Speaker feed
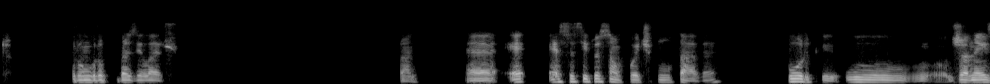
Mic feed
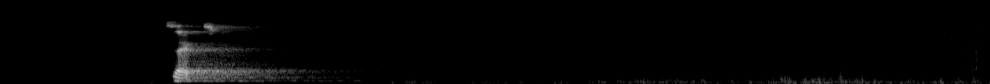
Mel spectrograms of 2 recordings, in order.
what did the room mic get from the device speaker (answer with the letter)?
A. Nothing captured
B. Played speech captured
A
